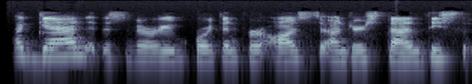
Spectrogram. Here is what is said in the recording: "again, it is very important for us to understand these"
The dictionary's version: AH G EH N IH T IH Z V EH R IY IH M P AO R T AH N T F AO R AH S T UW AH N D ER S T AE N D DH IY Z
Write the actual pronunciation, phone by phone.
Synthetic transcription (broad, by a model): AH G EH N IH T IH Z V EH R IY IH M P AO R T AH N T F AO R AH S T UW AH N D ER S T AE N D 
